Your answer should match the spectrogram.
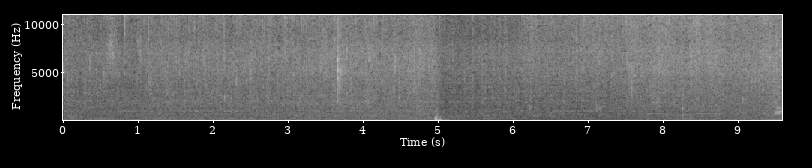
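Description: Chili sambal with chili powder and salt cooking in oil in a covered pan, a steady soft sizzle and crackle throughout, with one brief knock partway.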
